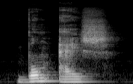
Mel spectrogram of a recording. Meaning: white, porous ice, caused by a layer of air under the ice
- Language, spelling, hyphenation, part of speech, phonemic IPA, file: Dutch, bomijs, bom‧ijs, noun, /ˈbɔm.ɛi̯s/, Nl-bomijs.ogg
